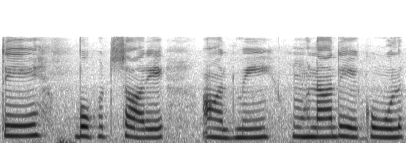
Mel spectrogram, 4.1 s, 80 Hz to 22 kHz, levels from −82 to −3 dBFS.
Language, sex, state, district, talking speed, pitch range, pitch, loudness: Punjabi, female, Punjab, Kapurthala, 105 wpm, 240-265 Hz, 255 Hz, -17 LUFS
